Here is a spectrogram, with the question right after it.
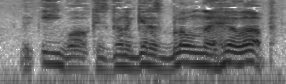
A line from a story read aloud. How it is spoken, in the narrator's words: Lando grunted under his breath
